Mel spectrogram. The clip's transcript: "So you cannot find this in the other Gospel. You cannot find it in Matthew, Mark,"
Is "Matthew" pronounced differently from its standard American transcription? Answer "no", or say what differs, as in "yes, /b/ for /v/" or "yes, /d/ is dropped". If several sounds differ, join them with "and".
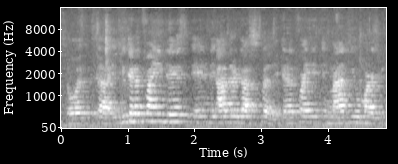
yes, /t/ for /θ/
